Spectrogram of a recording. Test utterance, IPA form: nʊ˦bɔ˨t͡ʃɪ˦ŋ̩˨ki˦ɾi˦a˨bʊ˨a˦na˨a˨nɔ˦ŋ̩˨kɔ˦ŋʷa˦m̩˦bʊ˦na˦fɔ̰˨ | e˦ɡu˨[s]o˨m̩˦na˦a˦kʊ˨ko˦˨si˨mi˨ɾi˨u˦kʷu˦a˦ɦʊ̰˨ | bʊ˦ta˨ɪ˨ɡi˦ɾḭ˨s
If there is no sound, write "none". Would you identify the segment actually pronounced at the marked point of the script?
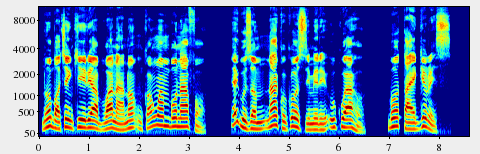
z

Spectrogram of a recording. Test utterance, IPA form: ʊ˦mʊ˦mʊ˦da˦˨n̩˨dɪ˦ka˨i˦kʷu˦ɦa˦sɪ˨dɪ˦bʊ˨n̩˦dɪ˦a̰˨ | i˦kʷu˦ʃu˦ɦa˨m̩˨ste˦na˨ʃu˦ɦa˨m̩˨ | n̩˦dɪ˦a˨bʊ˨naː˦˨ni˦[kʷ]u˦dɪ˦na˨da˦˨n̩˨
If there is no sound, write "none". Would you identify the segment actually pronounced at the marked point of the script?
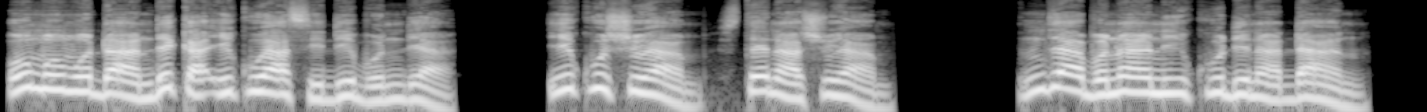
kʷ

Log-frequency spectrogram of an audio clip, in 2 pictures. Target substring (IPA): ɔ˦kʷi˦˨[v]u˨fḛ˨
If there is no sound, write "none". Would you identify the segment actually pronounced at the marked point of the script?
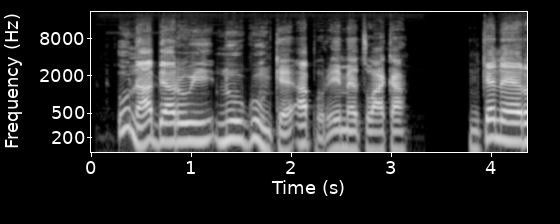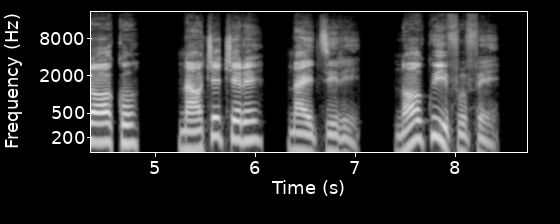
f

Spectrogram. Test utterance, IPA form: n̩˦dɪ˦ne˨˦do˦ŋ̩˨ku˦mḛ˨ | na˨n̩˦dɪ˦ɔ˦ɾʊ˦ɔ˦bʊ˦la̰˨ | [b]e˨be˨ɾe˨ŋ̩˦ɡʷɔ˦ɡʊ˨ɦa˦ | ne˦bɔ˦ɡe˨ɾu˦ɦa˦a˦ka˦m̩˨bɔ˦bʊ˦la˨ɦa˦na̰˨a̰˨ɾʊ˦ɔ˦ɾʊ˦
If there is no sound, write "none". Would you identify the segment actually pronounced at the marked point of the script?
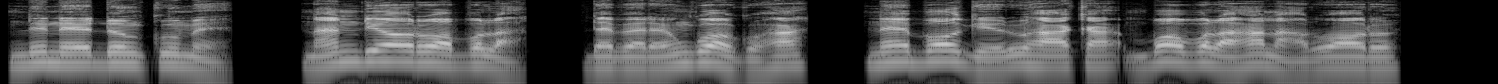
d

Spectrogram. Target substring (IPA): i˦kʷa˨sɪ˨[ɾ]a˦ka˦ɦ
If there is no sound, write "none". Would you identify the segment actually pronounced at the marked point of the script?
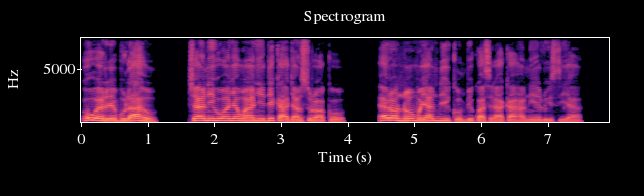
ɾ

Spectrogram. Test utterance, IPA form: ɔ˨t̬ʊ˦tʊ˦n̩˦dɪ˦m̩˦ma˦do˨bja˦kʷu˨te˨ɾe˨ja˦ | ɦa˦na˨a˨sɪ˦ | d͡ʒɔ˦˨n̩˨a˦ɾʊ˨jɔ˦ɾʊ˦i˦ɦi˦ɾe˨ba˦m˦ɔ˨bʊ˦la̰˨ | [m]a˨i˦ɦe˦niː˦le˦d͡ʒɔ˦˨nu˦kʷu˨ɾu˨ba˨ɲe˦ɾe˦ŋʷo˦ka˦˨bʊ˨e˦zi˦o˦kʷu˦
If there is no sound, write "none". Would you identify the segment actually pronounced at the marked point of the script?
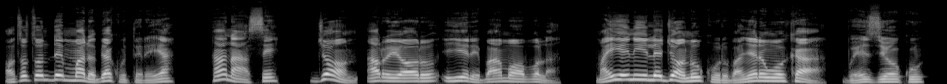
m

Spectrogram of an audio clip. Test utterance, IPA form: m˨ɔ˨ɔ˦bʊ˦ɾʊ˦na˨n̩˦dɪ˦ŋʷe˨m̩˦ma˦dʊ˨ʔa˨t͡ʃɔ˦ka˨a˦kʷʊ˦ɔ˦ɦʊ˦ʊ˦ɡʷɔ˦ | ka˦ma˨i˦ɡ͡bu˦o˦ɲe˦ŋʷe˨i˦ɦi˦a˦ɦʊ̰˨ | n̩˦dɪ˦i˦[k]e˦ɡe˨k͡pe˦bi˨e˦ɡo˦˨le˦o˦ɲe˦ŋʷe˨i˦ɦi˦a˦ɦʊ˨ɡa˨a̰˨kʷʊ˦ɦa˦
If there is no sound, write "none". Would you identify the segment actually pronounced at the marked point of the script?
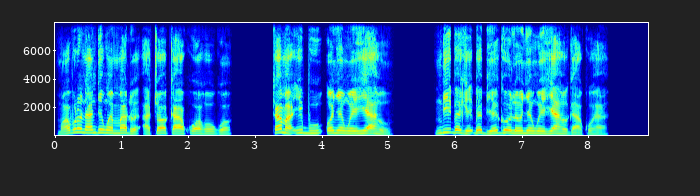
k͡p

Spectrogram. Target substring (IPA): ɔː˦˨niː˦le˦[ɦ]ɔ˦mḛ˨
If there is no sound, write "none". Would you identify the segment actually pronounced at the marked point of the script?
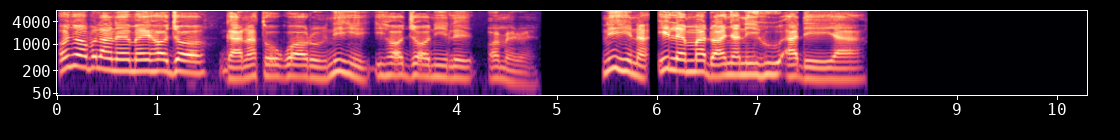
none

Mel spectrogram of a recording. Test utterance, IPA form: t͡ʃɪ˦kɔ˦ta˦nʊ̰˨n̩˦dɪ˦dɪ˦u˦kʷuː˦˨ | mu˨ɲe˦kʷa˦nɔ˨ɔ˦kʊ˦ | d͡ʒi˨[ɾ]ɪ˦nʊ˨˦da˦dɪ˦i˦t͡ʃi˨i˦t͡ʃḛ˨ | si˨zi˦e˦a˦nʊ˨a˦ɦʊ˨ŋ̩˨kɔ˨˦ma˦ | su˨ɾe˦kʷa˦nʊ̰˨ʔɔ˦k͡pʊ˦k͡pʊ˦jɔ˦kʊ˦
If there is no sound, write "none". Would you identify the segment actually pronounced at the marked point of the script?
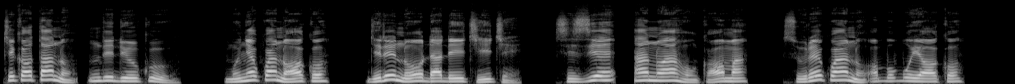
ɾ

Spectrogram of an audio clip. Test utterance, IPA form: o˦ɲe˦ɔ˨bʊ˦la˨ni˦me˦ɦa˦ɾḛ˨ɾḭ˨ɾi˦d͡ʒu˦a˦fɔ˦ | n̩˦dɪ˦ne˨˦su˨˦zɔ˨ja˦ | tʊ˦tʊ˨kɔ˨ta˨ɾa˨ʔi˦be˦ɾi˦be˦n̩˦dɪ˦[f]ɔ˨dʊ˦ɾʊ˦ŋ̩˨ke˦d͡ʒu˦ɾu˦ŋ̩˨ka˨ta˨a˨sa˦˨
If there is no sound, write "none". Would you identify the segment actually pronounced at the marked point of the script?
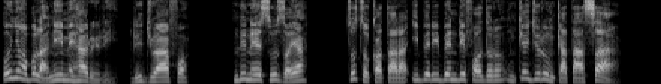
f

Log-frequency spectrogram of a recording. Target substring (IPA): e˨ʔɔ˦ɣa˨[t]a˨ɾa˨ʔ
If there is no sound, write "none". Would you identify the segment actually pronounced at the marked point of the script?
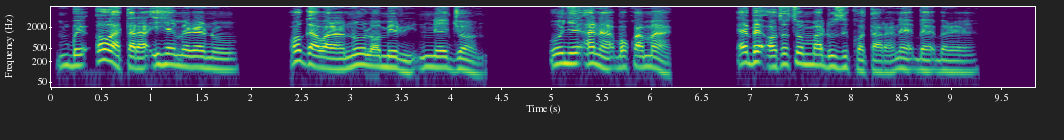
t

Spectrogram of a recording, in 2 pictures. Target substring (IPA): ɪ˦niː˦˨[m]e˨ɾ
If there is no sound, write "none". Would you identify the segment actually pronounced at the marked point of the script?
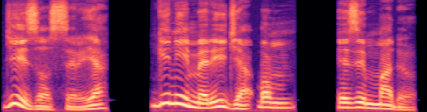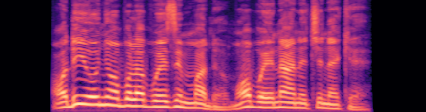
m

